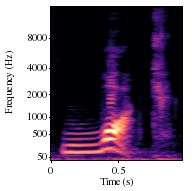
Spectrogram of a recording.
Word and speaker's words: walked: Esse ed, ele sempre vai ser muito sutil. E você vai evitar falar o e do ed.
